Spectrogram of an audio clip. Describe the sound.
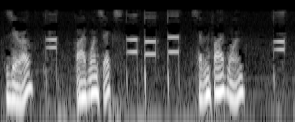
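Touch-tone keypad beeps sound as a telephone is dialed to an office line, with several short, even tones spaced between and alongside stretches of talking.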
